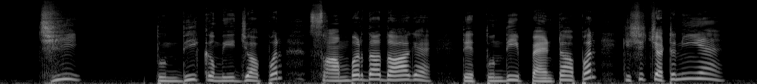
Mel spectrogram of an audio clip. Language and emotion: Dogri, disgusted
